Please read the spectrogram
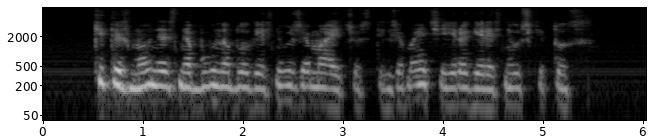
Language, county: Lithuanian, Vilnius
